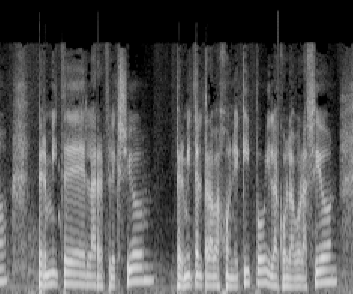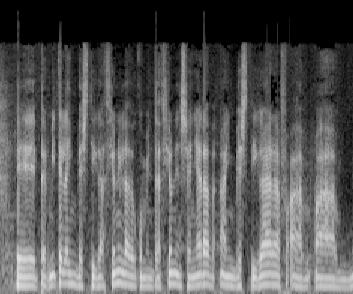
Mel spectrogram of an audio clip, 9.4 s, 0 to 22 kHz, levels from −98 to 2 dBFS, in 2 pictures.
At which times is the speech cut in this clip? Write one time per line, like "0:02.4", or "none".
none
